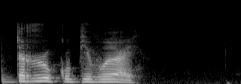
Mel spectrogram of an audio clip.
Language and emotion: Russian, angry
